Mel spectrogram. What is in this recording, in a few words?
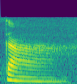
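"gaa4", Cantonese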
